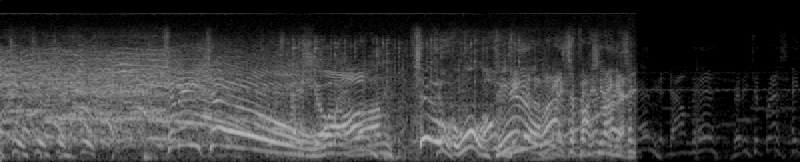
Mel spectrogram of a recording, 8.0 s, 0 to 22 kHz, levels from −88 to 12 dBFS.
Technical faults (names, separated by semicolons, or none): one channel inverted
